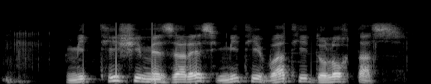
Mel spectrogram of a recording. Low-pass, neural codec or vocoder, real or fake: 7.2 kHz; none; real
